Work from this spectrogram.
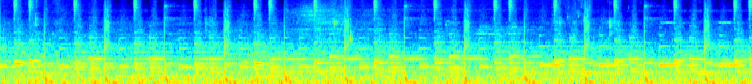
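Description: Plants being watered in summertime Dubai, heard as continuous close splashing and pattering of water with scattered drips over a busy background.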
